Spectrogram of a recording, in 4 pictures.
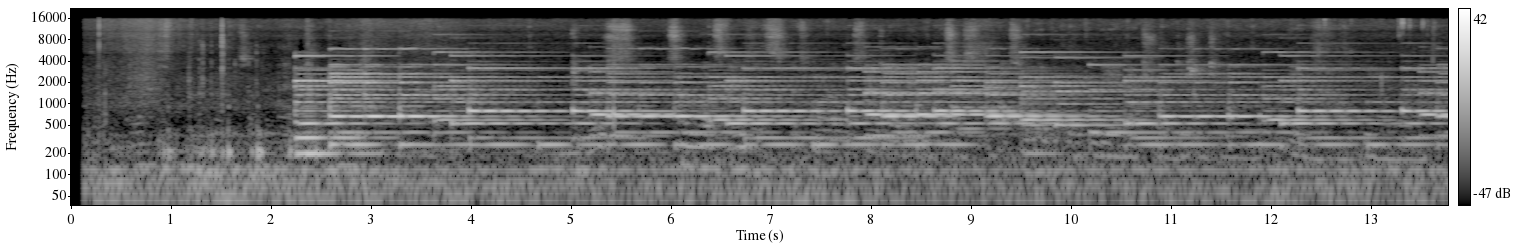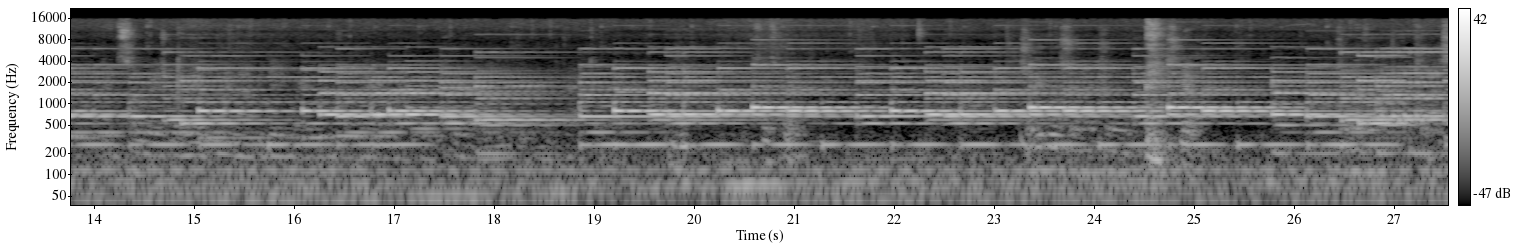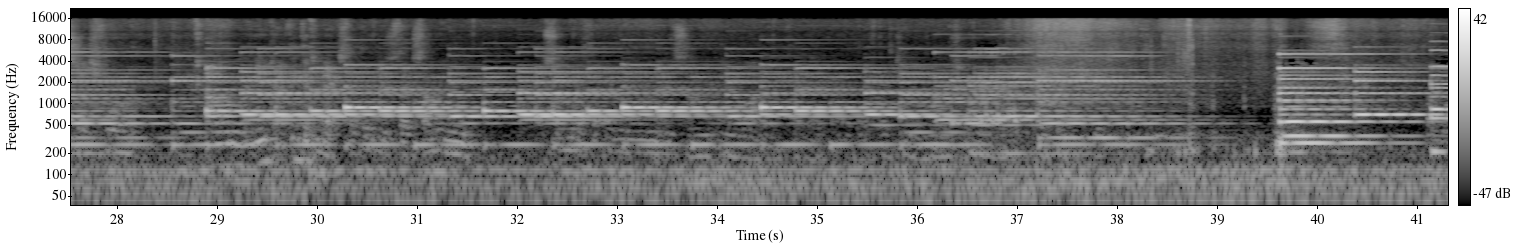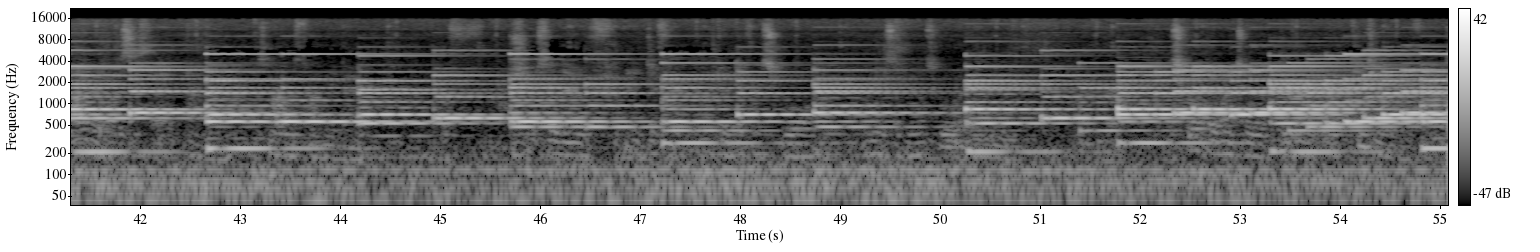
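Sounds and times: clock chime melody: 0:02.2 - 0:55.0.

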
